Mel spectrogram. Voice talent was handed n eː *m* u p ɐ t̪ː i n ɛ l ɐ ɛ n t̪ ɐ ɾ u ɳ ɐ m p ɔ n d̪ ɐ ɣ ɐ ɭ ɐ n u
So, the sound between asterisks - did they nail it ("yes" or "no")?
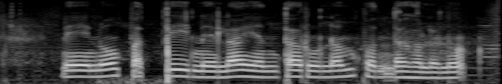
no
